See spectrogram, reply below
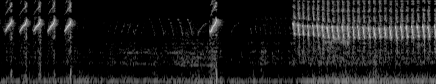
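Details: Loud little nectar-feeding konin: five quick upswept high chirps, a single chirp after silence, then a long, fast, even high trill with a buzzy edge.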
